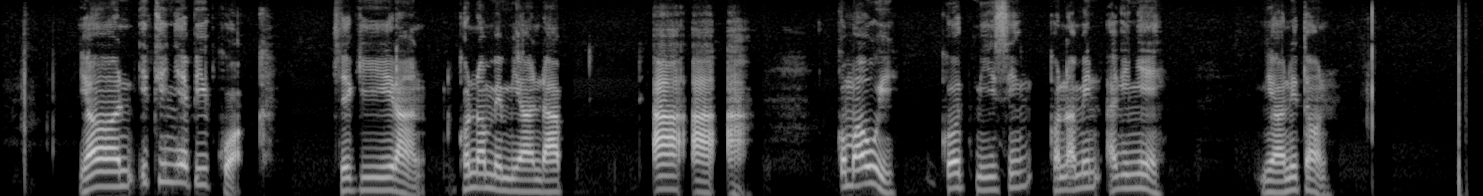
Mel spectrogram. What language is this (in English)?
Kalenjin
